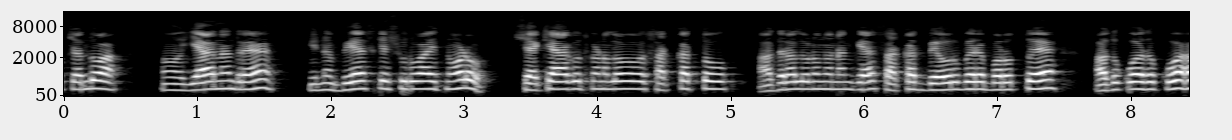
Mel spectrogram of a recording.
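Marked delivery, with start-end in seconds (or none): none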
